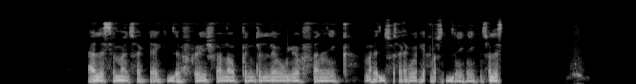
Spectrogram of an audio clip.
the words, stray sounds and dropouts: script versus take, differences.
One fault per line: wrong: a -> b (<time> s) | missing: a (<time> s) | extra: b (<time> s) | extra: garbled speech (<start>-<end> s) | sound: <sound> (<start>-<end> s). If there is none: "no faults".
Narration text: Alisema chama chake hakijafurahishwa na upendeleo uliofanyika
missing: chama (1.3 s)
extra: garbled speech (3.6-5.0 s)
sound: whoosh (5.7-5.9 s)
